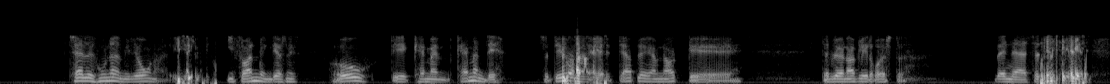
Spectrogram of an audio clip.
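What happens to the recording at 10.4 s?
At 10.4 s the speech is inside a burst of GSM bit errors that runs from 10.36 s to 10.91 s. Corrupted bits are reaching the decoder, at a rate of about 5%. When a bit flips in the filter coefficients, pitch lag or gain values, the frame is rebuilt with a warped spectrum or a sudden jump in level. The voice breaks into squawks, pops and gargling for just over half a second.

Underneath that burst, the whole clip carries GSM full-rate codec colouring, which fits a 13 kbps GSM full-rate link. The codec keeps a vocal-tract filter model and drives it with a regular pulse excitation that retains only one sample in three. Nothing above 4 kHz gets through. The plainly audible result is a buzzy, gravelly roughness on the voice, and the bit errors at 10.4 s sit on top of it.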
